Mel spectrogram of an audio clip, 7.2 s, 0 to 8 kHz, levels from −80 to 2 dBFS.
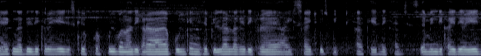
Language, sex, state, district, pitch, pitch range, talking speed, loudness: Hindi, male, Jharkhand, Jamtara, 125 Hz, 120-130 Hz, 275 wpm, -35 LUFS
